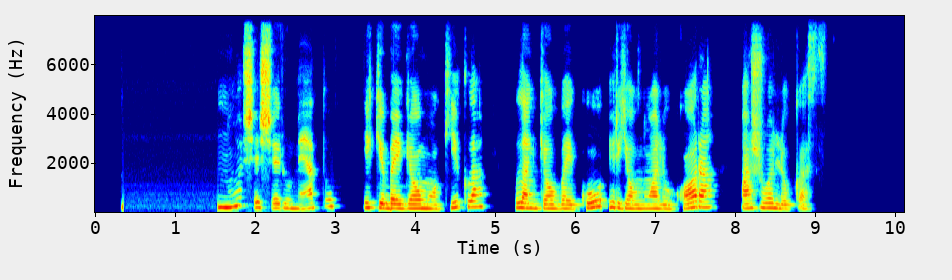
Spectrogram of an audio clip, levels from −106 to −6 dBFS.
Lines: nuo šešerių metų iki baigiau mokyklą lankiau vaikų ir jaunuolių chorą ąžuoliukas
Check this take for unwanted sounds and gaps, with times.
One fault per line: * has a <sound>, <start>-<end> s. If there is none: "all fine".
all fine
